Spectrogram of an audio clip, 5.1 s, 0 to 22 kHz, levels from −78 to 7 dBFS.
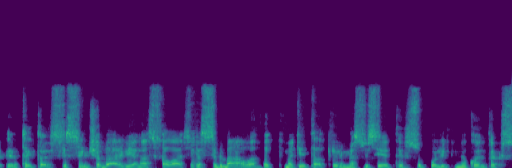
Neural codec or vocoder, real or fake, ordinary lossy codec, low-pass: codec, 44.1 kHz, 7.8 kbps, Pupu-Codec; fake; MP3, 96 kbps; 10.8 kHz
